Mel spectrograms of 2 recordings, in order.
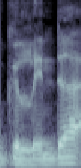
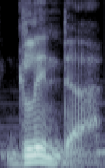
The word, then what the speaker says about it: Galinda: and while he's talking, he refers to Galinda as Glinda. Galinda immediately corrects him, but Dillon still makes the same mistake as Galinda seems pissed. Alphab defends Dillond because she knows he can't pronounce it better than he already has.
